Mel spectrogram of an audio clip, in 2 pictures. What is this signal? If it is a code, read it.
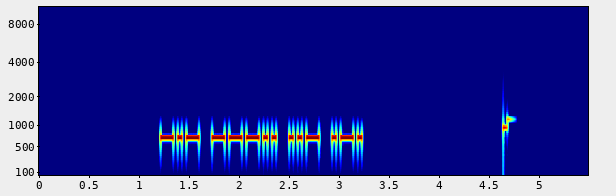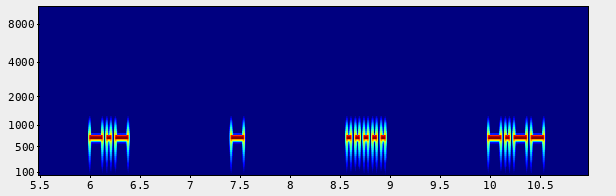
Morse code, heard as a keyed tone, about 28 wpm, spaced as for 12 wpm, 700 Hz. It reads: K8UR KT5Y
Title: USA Call Signs - 4 Characters - 8x Character Spacing - 28wpm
